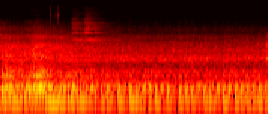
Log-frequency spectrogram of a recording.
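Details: Motorcycle after fitting a CNC primary clutch set, exhaust refitted and oil returned: even low idle pulse with brief background clatter; earlier slapping from the clutch side, blamed on a worn, loose part, is gone. Normal idle.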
